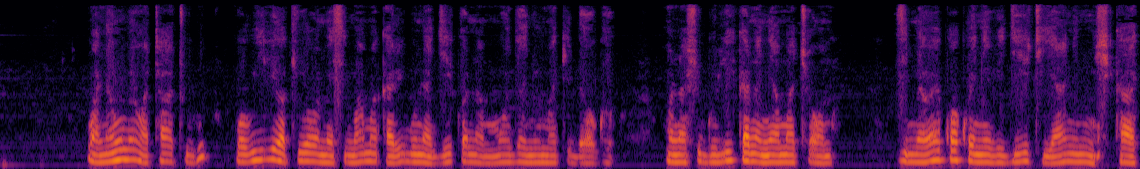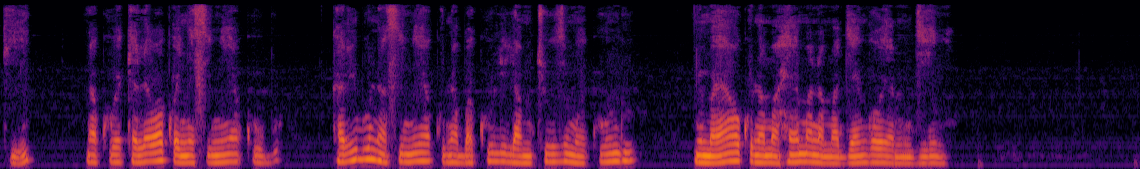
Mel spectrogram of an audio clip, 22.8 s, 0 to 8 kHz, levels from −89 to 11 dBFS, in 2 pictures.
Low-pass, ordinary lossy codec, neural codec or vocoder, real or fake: 7.2 kHz; MP3, 48 kbps; none; real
